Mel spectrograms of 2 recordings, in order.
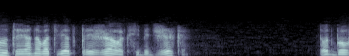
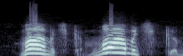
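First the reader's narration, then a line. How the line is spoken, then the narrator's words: Excited distant shouting. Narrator (Russian): взволнованно кричал Дэнни с крыльца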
